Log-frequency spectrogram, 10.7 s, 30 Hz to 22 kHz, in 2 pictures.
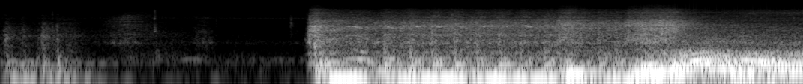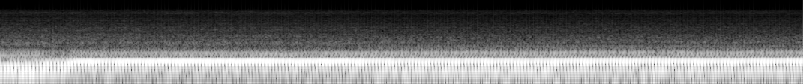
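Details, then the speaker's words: Subaru Impreza with EG33 engine after correcting wiring that had been wired wrong: cranks, catches and settles into an even, smooth idle with no stumble, same AFR, now fixed, normal idle. "oh that sounds so much better exact same AFR the exact same oh my gosh I fixed my car holy cow"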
